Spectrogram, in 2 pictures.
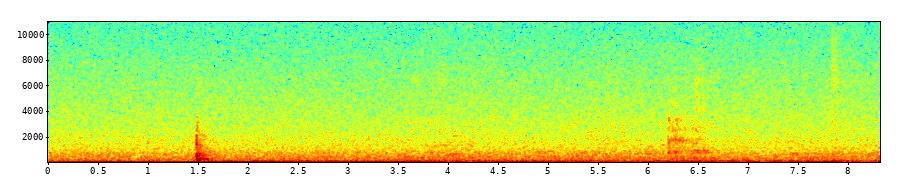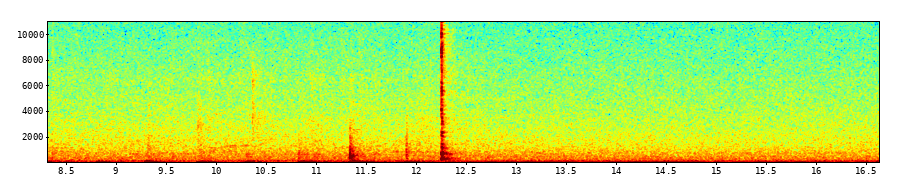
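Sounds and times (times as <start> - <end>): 
steady low hum while a frozen pizza cooks: 0.2 - 16.6
sharp clicks: 12.1 - 12.5.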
